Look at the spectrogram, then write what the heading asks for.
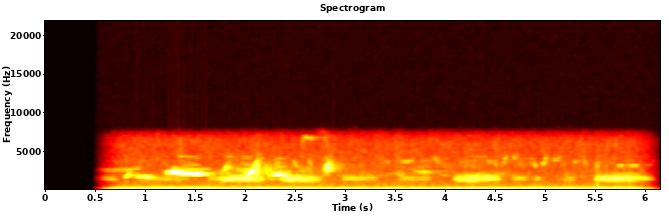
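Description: Distant wild birds calling outdoors: a series of short, repeated calls, with a few higher chirps in the first couple of seconds, over a steady low rumble. The sound begins about half a second in.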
